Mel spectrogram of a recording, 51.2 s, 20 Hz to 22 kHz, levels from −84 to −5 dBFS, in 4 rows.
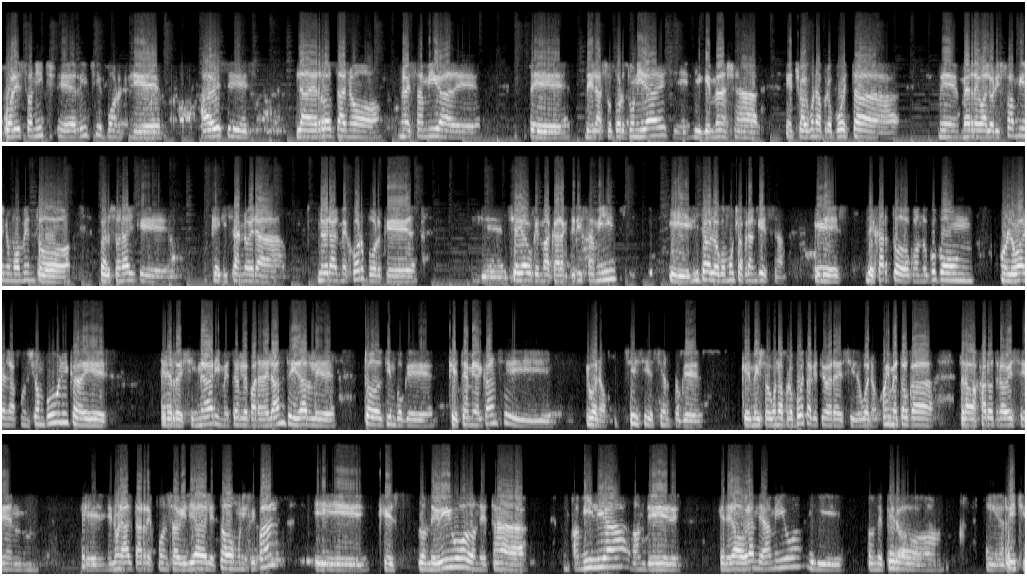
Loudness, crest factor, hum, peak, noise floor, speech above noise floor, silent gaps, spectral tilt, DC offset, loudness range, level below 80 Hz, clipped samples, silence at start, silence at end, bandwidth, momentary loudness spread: -18 LUFS; 12 dB; none; -6 dBFS; -54 dBFS; 36 dB; none; -4 dB/octave; under 0.1%; 3 LU; -52 dBFS; under 0.1%; 0 s; 0 s; 16 kHz; 11 LU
